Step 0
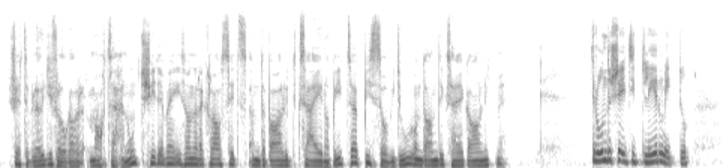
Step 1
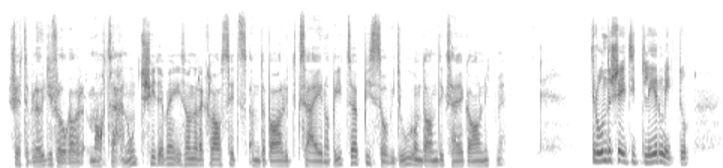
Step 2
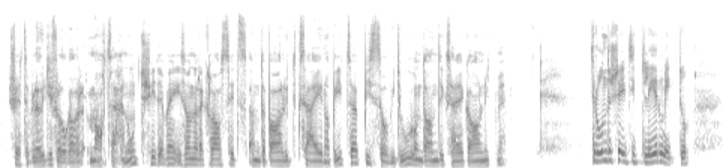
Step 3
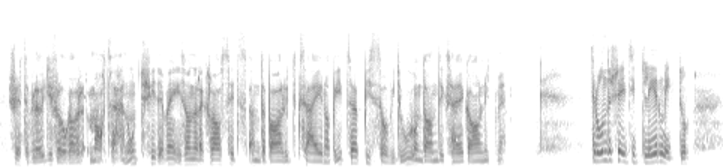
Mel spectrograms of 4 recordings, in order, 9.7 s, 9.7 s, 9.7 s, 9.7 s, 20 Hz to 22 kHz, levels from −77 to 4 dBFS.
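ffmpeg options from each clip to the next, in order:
-af "highpass=590,volume=4dB"
-filter_complex "[0:a]acrossover=split=160|580|1700[a][b][c][d];[a]acompressor=threshold=-58dB:ratio=4[e];[b]acompressor=threshold=-48dB:ratio=4[f];[c]acompressor=threshold=-47dB:ratio=4[g];[d]acompressor=threshold=-45dB:ratio=4[h];[e][f][g][h]amix=inputs=4:normalize=0,volume=4dB"
-af "highpass=480,lowpass=2.7k,volume=4dB"

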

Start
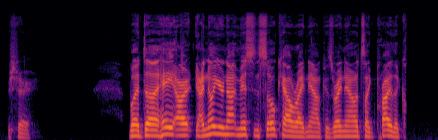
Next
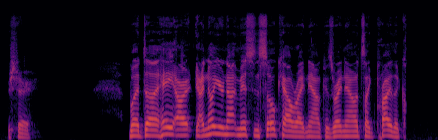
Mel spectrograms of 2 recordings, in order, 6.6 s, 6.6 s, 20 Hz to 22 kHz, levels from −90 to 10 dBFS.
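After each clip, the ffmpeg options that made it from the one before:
-af "acompressor=threshold=-31dB:ratio=2,volume=-5dB"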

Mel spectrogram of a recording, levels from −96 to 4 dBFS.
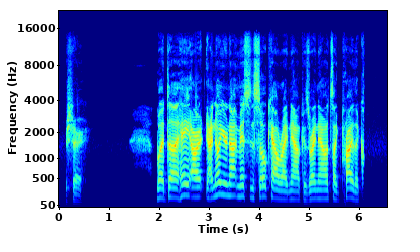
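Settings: -af "highpass=f=1.3k:t=q:w=2.4,volume=5dB"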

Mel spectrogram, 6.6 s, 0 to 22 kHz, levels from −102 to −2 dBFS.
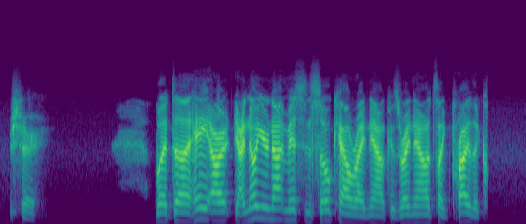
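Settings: -af "highpass=f=250:t=q:w=0.5412,highpass=f=250:t=q:w=1.307,lowpass=f=3.3k:t=q:w=0.5176,lowpass=f=3.3k:t=q:w=0.7071,lowpass=f=3.3k:t=q:w=1.932,afreqshift=-90,volume=6.5dB"

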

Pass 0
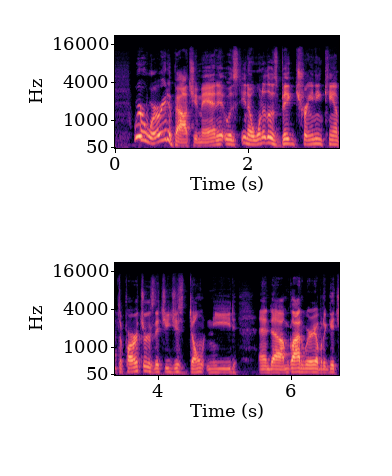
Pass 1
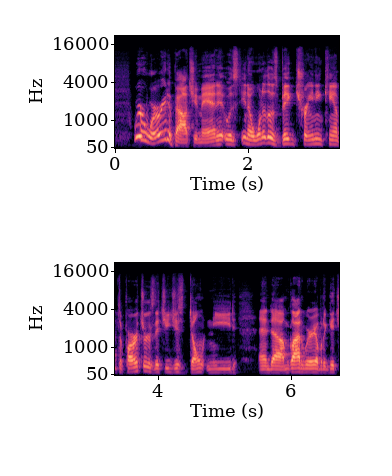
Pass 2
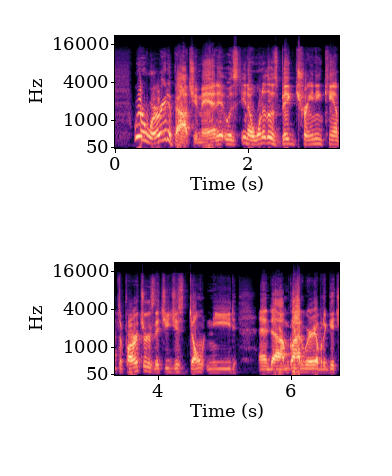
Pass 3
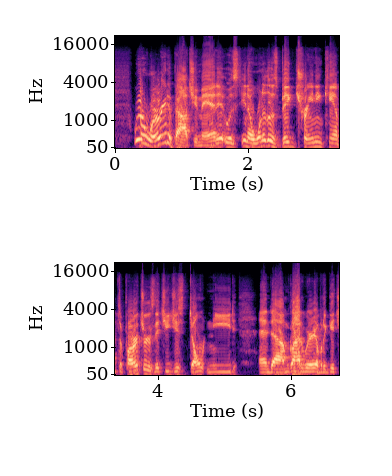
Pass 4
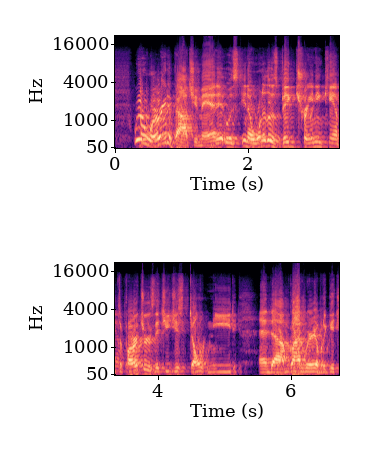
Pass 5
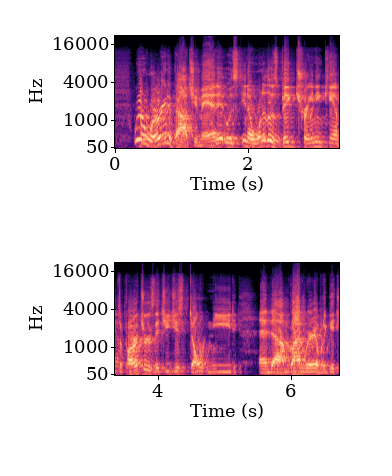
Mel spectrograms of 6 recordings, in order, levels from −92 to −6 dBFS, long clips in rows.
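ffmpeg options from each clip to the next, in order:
-af "highpass=290"
-af "equalizer=f=330:t=o:w=0.84:g=-7,aeval=exprs='0.422*sin(PI/2*2.82*val(0)/0.422)':c=same"
-af "acontrast=81,afreqshift=-110,volume=-4dB"
-filter_complex "[0:a]asplit=2[a][b];[b]adelay=86,lowpass=f=2.4k:p=1,volume=-11dB,asplit=2[c][d];[d]adelay=86,lowpass=f=2.4k:p=1,volume=0.23,asplit=2[e][f];[f]adelay=86,lowpass=f=2.4k:p=1,volume=0.23[g];[a][c][e][g]amix=inputs=4:normalize=0,volume=-1dB"
-ar 44100 -c:a libvorbis -b:a 192k

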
